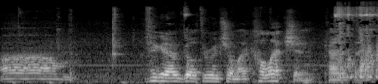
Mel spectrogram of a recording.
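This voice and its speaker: With music playing behind him, the man speaks at a moderate pace. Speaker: YouTuber. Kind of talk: casual vlog monologue. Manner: rambling, halting with repetitions.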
